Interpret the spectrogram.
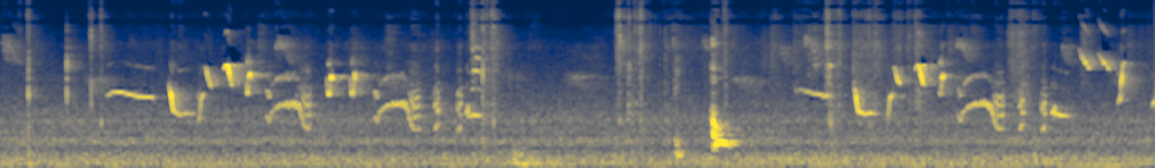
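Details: White-rumped shama kept as a pet, singing as a child plays with it and it pecks at a hand; varied whistled and swooping notes in short bursts, mixed with clicks and wing flutters.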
